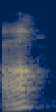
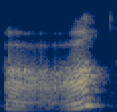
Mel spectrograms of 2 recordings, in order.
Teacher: first and then um go up okay so it's ah and it has a tone value of two one four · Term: third tone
